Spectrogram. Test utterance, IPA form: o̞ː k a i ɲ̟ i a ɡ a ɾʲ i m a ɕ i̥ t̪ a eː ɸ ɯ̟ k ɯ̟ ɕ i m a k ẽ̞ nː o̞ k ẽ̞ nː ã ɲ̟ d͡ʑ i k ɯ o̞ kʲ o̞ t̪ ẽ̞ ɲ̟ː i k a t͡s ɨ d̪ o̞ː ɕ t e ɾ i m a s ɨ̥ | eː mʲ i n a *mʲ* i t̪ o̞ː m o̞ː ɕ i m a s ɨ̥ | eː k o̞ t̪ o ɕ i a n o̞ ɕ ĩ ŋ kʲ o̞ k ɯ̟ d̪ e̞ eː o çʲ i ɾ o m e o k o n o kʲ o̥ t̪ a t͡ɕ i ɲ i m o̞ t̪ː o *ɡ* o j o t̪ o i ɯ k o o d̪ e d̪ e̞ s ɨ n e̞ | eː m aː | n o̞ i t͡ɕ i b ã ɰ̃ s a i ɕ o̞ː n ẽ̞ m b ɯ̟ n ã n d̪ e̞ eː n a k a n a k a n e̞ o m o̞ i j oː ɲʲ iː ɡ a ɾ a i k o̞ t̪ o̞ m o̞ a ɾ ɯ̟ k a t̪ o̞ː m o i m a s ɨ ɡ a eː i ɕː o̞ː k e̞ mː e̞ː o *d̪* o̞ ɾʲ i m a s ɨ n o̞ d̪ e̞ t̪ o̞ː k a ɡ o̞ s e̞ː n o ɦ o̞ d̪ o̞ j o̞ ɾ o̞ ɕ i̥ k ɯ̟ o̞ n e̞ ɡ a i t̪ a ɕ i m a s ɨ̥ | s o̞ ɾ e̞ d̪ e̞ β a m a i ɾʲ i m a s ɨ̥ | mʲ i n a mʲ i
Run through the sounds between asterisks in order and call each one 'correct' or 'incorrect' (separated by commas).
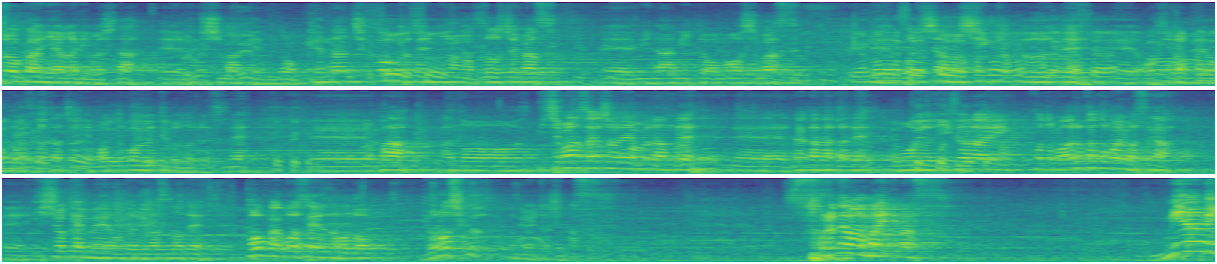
correct, incorrect, correct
